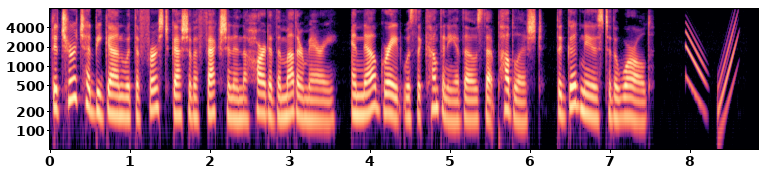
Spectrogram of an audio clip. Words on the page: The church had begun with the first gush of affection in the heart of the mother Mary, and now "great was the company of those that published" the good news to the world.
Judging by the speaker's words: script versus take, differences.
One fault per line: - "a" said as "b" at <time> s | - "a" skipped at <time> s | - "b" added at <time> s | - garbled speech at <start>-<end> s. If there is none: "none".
none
